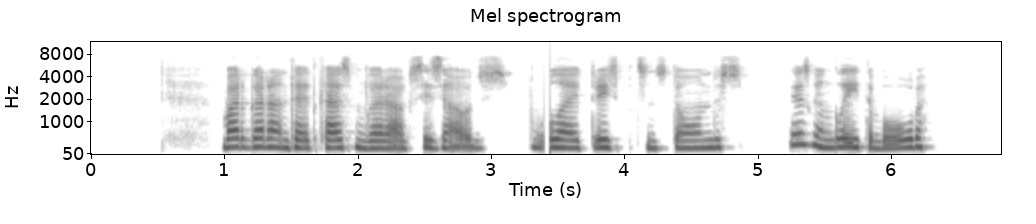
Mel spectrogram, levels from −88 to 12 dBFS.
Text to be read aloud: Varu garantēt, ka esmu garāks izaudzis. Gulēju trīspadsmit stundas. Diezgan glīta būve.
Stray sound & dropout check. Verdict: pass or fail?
fail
